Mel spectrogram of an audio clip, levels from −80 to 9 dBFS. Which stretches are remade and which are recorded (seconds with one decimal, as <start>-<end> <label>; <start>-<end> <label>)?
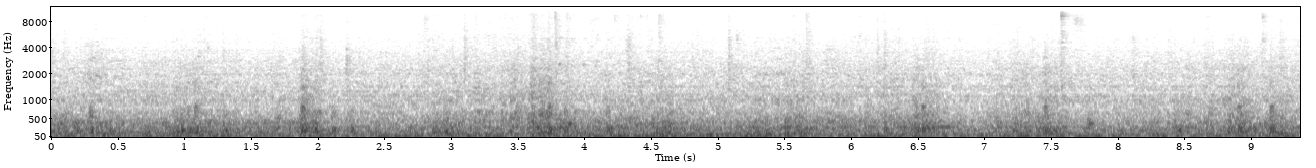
0.0-0.5 recorded; 0.5-1.5 remade; 1.5-2.5 recorded; 2.5-3.6 remade; 3.6-6.6 recorded; 6.6-7.2 remade; 7.2-9.4 recorded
